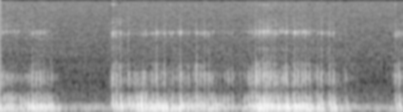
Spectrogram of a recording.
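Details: Merlin, a pet cat, purrs close up: a coarse, low vibrating rumble rising and easing in two main surges, with a softer fade between them.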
